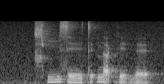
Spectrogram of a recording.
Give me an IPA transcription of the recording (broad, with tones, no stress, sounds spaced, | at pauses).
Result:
t͡ɕʰ i˦ z e˨ ɪ̯ t ɪ˦ ʔ n ä̰˦˨ k ḛ˦˨ b ɛ̰˦˨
